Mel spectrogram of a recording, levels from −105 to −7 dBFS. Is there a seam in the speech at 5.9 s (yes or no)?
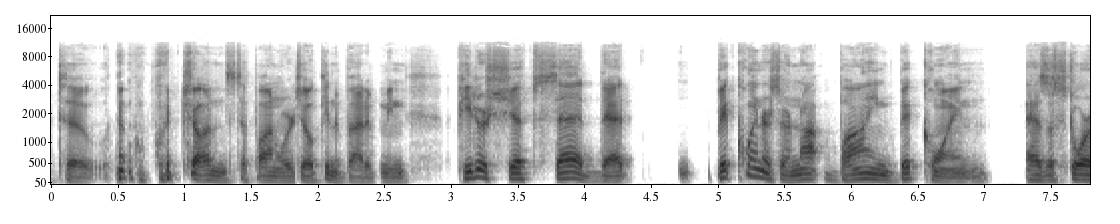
no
